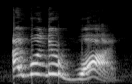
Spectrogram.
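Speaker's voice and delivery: loud angry outburst. Recounting being asked why they were crying, the speaker answers in a raised voice. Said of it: "Sorry for raising my voice".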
